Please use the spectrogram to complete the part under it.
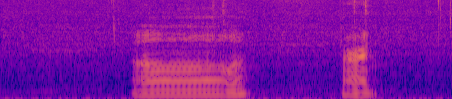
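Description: A man speaks close to a microphone, drawing out his words in a sing-song voice.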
